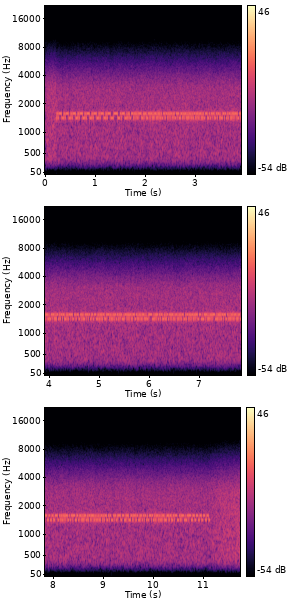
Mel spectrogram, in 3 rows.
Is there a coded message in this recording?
Yes: NAVTEX (SITOR-B), 100 baud, 170 Hz shift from 0.2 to 11.1 s, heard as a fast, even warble, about 1500 Hz centre, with radio static. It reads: ES POR ELLO QUE BUSCA INTEGRANTES PARA REALIZAR DICHA ACCION.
